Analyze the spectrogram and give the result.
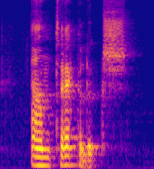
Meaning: partitive of aantrekkelijk
- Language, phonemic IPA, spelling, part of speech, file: Dutch, /anˈtrɛkələks/, aantrekkelijks, adjective, Nl-aantrekkelijks.ogg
